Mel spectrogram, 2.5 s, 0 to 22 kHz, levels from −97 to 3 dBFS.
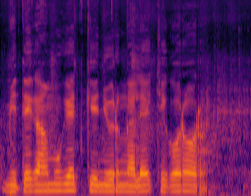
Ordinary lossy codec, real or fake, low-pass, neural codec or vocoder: none; fake; none; vocoder, 44.1 kHz, 128 mel bands every 256 samples, BigVGAN v2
